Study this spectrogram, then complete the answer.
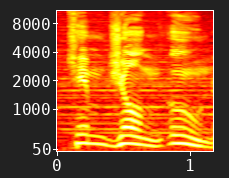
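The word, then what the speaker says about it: Kim Jong-un: them were hanging out who two Putin and Kim jung-un I think is how you say his name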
